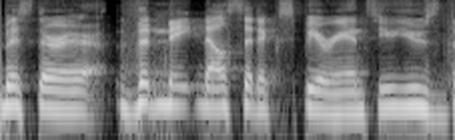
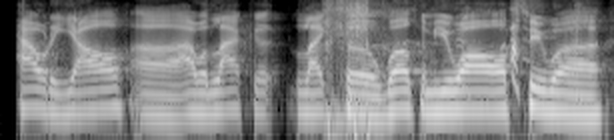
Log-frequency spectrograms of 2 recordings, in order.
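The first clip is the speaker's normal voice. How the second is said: put-on Southern drawl of a Texan host; Texan accent. Shown as a demonstration. Welcoming guests to a wedding reception, Texan accent. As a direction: lay on a Texas accent. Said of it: "talk like a Texan".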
